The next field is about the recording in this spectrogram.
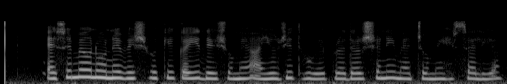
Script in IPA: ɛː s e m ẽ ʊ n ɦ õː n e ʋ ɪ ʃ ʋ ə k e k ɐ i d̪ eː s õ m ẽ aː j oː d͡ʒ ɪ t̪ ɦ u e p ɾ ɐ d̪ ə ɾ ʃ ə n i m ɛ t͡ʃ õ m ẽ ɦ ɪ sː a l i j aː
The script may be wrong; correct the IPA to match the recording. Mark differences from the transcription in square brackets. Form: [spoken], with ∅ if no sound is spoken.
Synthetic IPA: ɛː s e m ẽ ʊ n ɦ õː n e ʋ ɪ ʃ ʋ ə k e k ɐ i d̪ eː [ʃ] õ m ẽ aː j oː d͡ʒ ɪ t̪ ɦ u e p ɾ ɐ d̪ ə ɾ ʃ ə n i m [ɛː] t͡ʃ õ m ẽ ɦ ɪ sː a l i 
